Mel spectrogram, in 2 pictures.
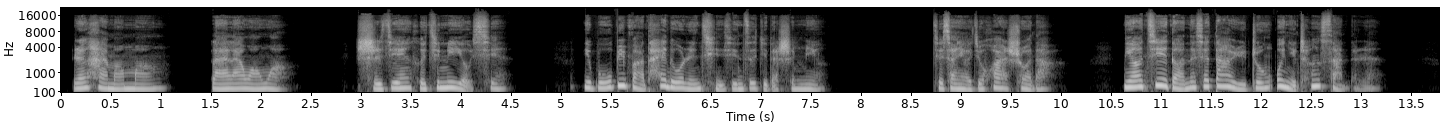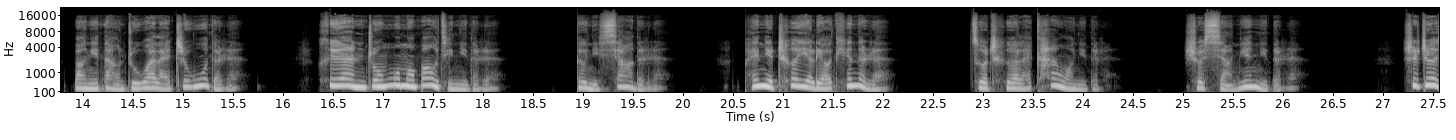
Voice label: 电台作品

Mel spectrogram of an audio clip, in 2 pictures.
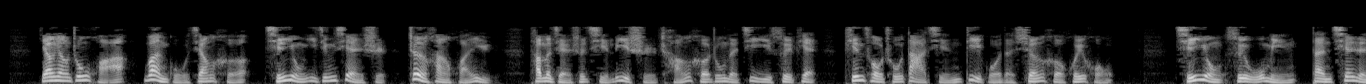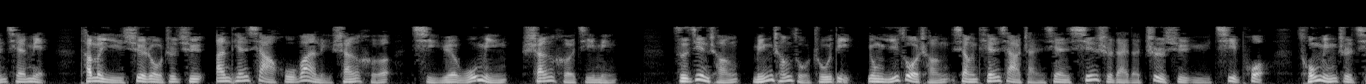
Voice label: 历史纪录片

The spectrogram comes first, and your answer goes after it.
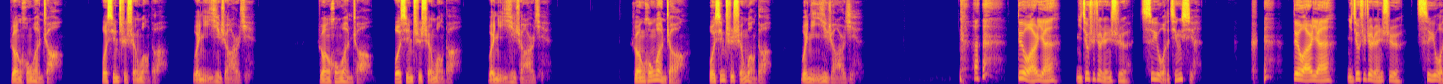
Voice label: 两个古风游戏角色

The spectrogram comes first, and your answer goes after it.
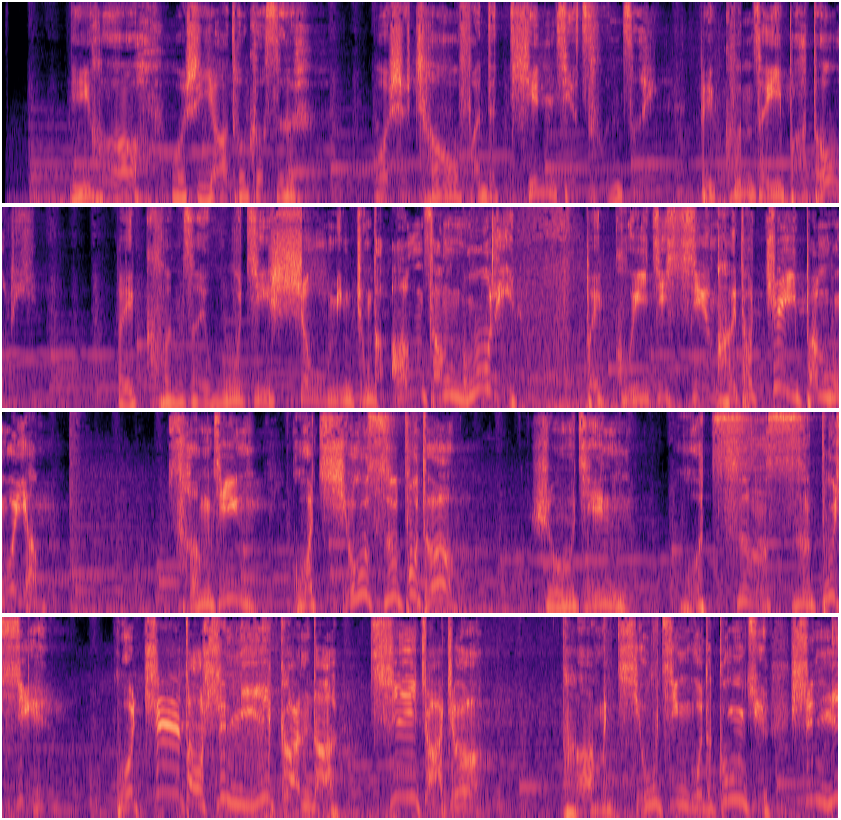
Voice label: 爆发配音; 亚托克斯; 疯狂; 嘶吼

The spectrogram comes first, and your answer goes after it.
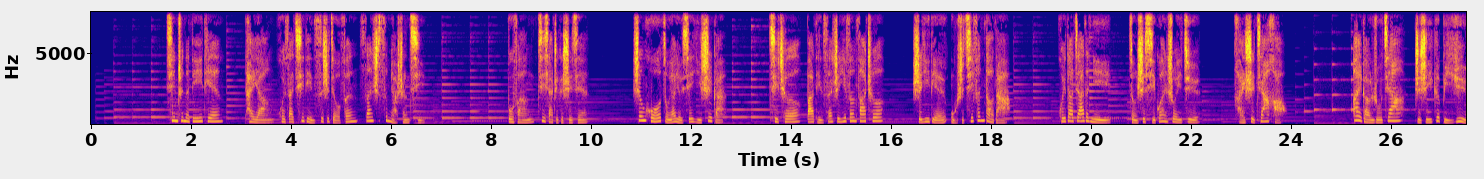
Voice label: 温暖旁白; 还是家好

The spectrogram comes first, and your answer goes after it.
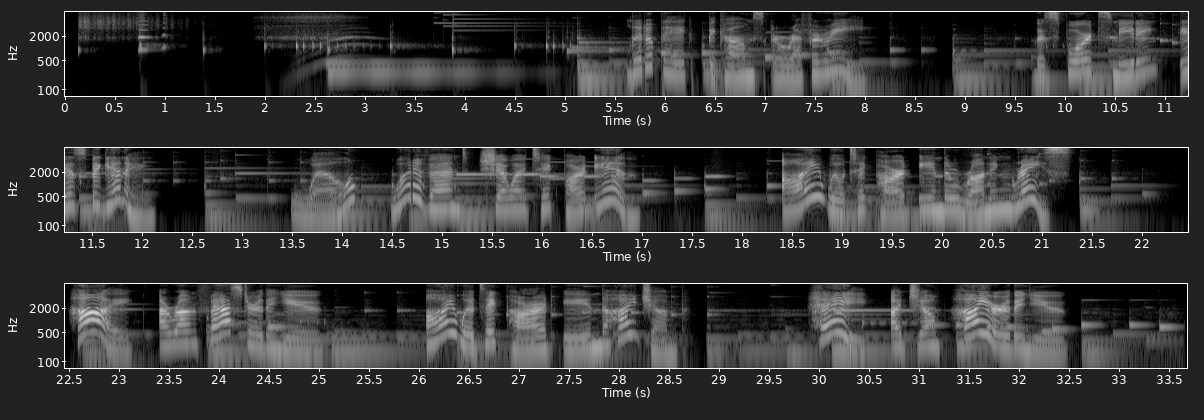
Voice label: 英文绘本; 小猪当裁判节选; 教育; 有声书; 英语

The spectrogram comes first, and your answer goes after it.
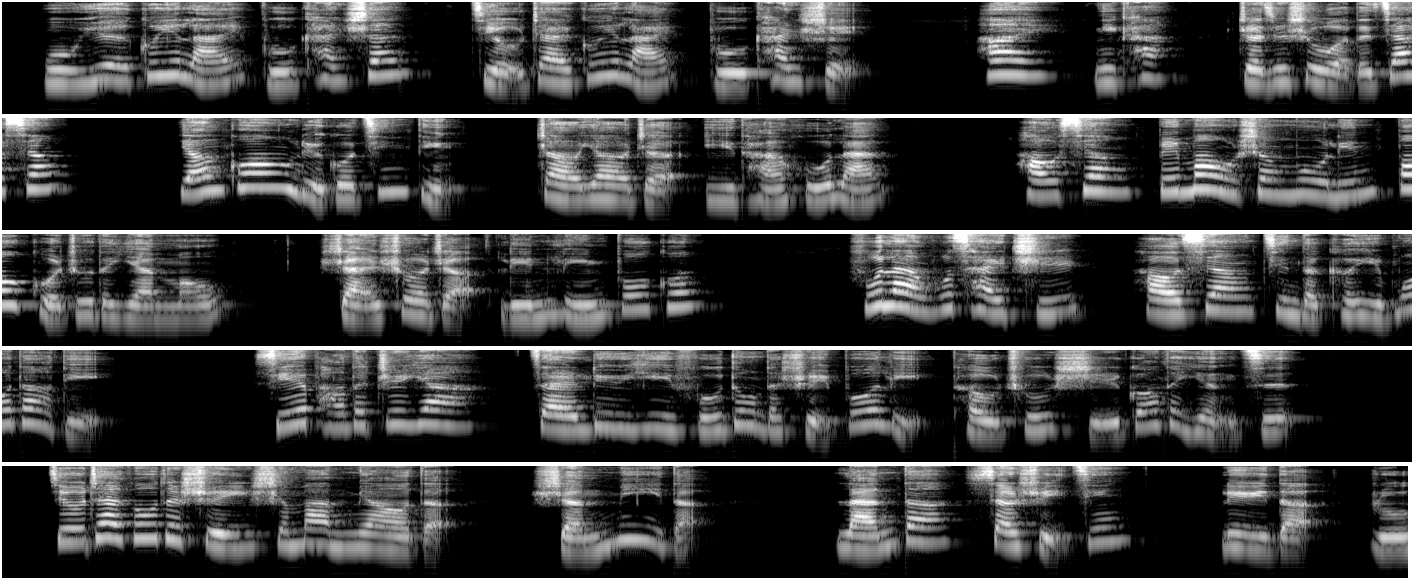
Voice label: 欢快文艺

